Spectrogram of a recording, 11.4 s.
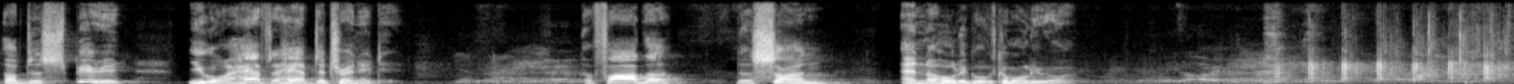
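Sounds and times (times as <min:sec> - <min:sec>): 
speech: 0:00.0 - 0:03.0, 0:04.4 - 0:08.1
audience clapping: 0:09.4 - 0:11.3.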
